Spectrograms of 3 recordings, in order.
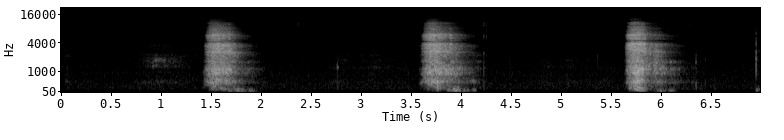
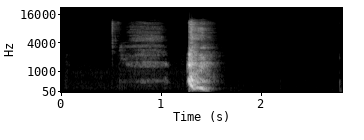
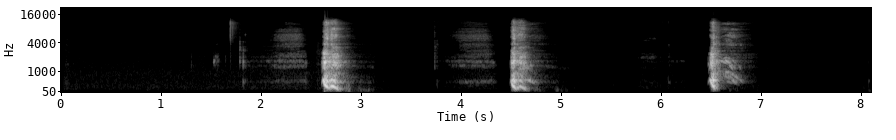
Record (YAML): exhalation_length: 7.0 s
exhalation_amplitude: 6992
exhalation_signal_mean_std_ratio: 0.29
cough_length: 2.8 s
cough_amplitude: 32356
cough_signal_mean_std_ratio: 0.18
three_cough_length: 8.1 s
three_cough_amplitude: 32767
three_cough_signal_mean_std_ratio: 0.17
survey_phase: beta (2021-08-13 to 2022-03-07)
age: 45-64
gender: Male
wearing_mask: 'No'
symptom_none: true
smoker_status: Ex-smoker
respiratory_condition_asthma: false
respiratory_condition_other: false
recruitment_source: REACT
submission_delay: 1 day
covid_test_result: Negative
covid_test_method: RT-qPCR
influenza_a_test_result: Unknown/Void
influenza_b_test_result: Unknown/Void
